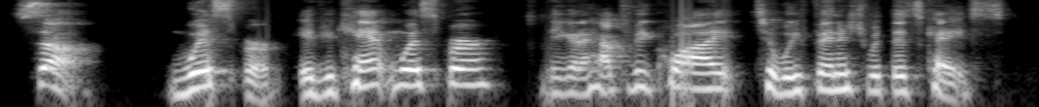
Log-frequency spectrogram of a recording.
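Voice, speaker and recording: A woman's voice: medium pitch, animated, moderate pace, a little mellow, low-quality recording. A woman presiding as judge over a formal court hearing, giving firm instructions in a courtroom.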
